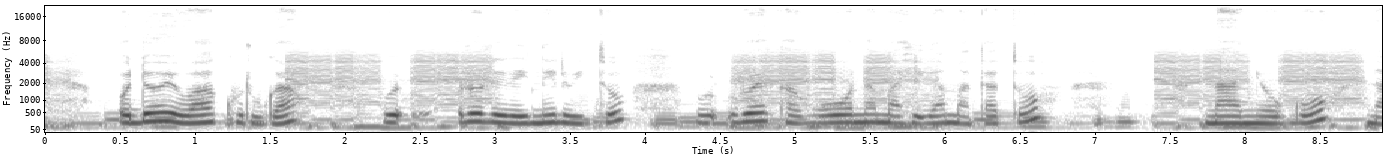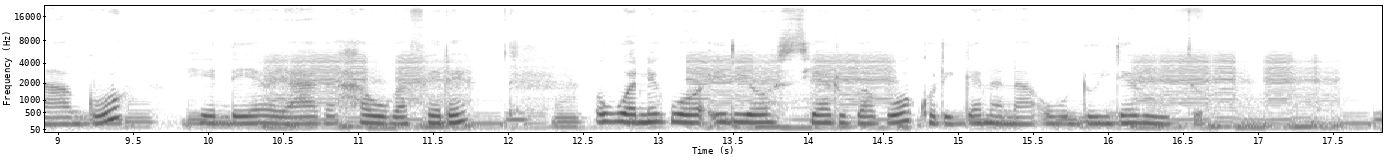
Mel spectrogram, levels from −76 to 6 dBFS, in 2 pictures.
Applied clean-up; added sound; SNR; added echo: none; Guitar; 12 dB; none.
